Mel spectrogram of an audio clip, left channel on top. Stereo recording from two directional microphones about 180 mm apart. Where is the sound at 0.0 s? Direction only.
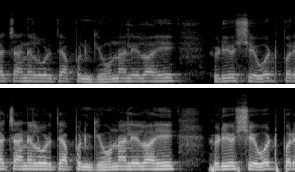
35° right (ahead or behind).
